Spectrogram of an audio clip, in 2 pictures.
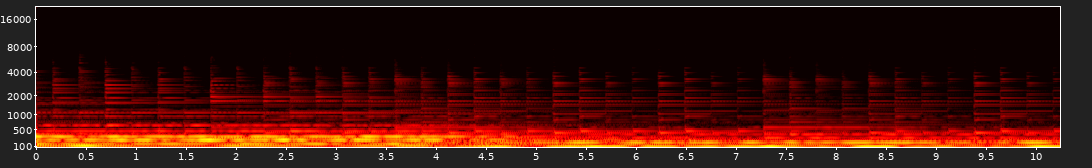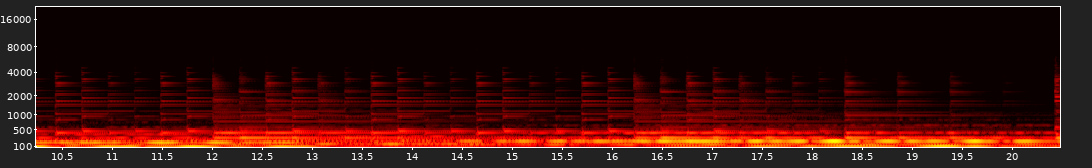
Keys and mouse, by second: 0.8 typing, 1.2 click, 2.1 click, 2.4 click, 3.5-5.1 drag, 6.1 typing, 6.3 click, 6.8 click, 8.1 typing, 8.5 click, 9.9-13.2 drag, 14.7 typing, 17.2-18.4 drag, 18.8 typing, 19.0 click, 19.7 click.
